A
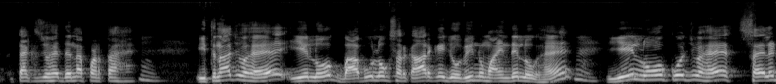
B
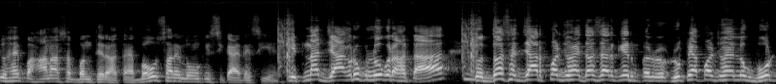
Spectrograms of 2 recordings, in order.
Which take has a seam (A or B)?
B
